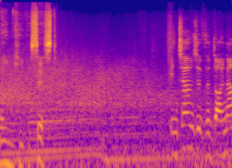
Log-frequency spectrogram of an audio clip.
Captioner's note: vehicle revs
